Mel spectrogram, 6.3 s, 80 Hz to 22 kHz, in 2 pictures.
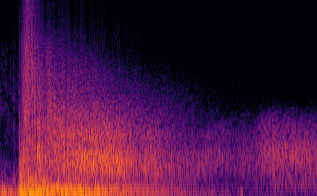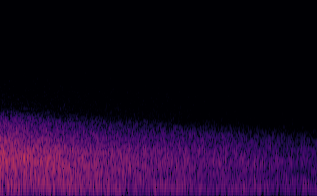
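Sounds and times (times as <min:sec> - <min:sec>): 
bomb explosion: 0:00.0 - 0:05.8.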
